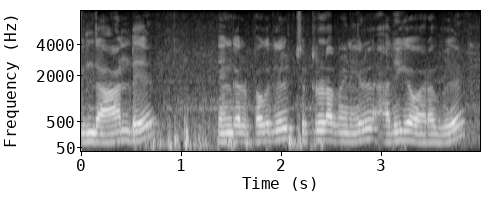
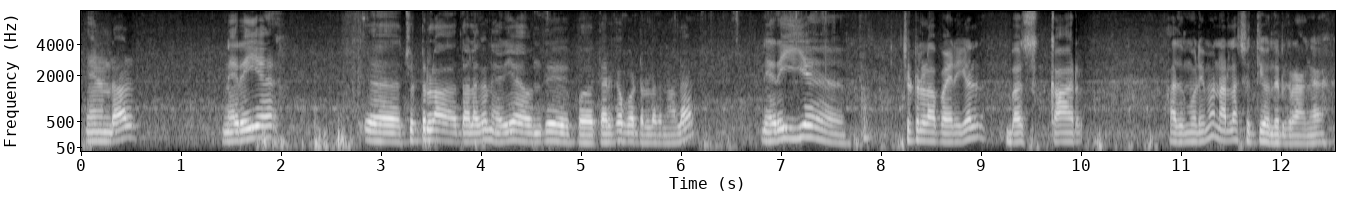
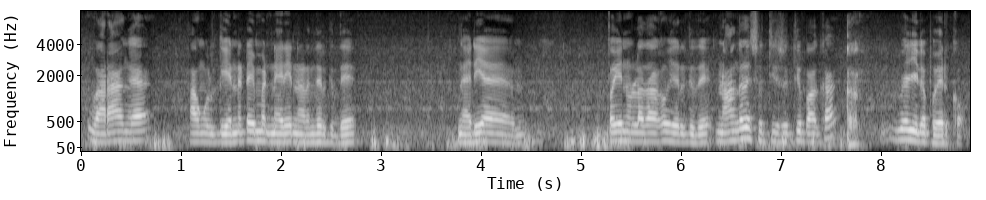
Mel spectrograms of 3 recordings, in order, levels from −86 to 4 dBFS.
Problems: background sounds at intervals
